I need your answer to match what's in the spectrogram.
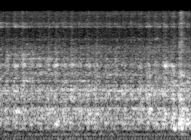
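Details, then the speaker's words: Car engine bay, engine running: steady, raspy high-pitched whirr with almost no low rumble beneath; mechanic suspects the water pump, possibly the alternator, pointing to a worn water pump bearing. "look like a i feeling something not right at the water pump look like to me could be alternator I'm not sure"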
